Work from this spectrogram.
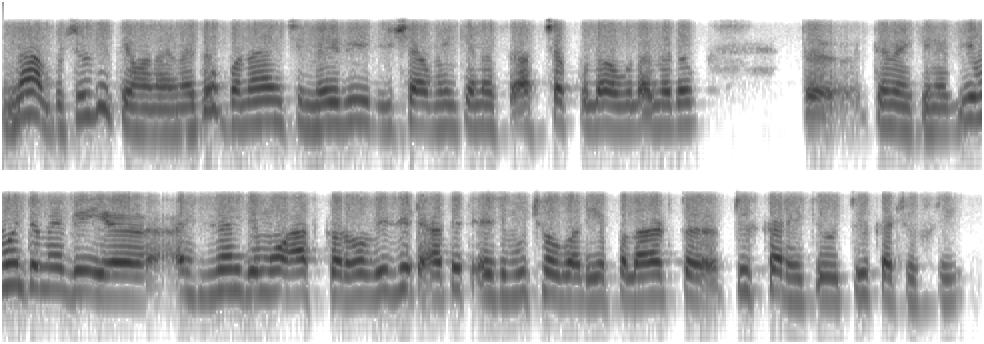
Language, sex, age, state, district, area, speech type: Kashmiri, male, 30-45, Jammu and Kashmir, Ganderbal, rural, conversation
